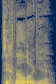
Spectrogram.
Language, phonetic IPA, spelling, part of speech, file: Russian, [tʲɪxnɐˈɫoɡʲɪjə], технология, noun, Ru-технология.ogg
- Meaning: technology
